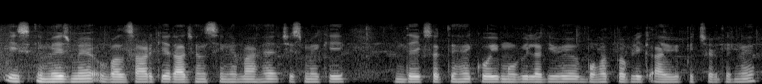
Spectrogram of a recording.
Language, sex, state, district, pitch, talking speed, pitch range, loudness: Hindi, male, Gujarat, Valsad, 125 Hz, 190 wpm, 120-130 Hz, -20 LUFS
